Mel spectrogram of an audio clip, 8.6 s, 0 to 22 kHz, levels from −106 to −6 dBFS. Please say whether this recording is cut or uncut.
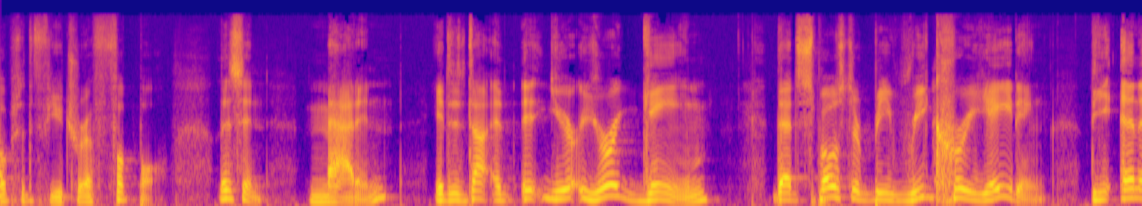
uncut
